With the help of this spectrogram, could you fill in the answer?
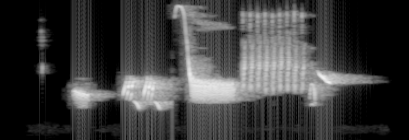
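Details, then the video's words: Green-tailed towhee song with slurred opening whistles, a sharp descending note, a buzzy rapid trill, and a closing high whistle; clean recording. "Green Tailed Towhee Singing! Green Tailed Towhee Calling! - Toqui Coliverde Canto - Pipilo Chlorurus"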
